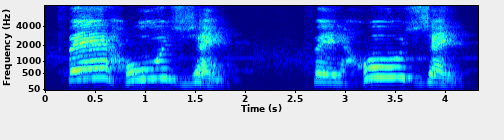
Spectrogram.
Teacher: penúltima sílaba tônica nós temos paroxítona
